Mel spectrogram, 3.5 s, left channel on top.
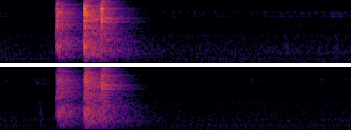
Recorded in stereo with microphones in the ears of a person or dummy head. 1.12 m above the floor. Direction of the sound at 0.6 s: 60° left (ahead or behind).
